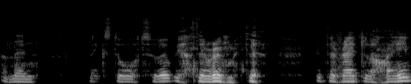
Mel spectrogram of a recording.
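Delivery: talking broken up by laughter. Showing and describing a building's decoration, laughing while talking. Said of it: "sorry for laughing".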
